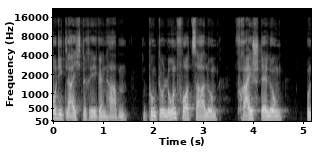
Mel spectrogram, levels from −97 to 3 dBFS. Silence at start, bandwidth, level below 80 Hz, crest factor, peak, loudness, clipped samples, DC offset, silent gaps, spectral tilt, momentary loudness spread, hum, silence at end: 0 s; 16 kHz; -66 dBFS; 16 dB; -6 dBFS; -23 LUFS; under 0.1%; under 0.1%; none; -5.5 dB/octave; 15 LU; none; 0 s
